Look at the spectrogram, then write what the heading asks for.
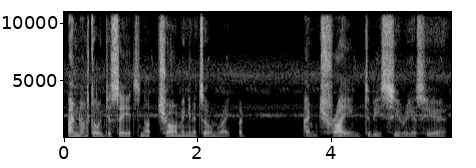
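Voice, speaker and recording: A man playing a brooding, protective vampire in an audio roleplay, speaking in formal, measured phrases with dramatic pauses. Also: fairly low pitch, steady tone, a bit bright. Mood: exasperated, teasing. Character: brooding, protective male vampire, old-fashioned and frustrated. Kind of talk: scripted audio roleplay acting addressed to the listener.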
